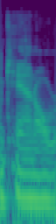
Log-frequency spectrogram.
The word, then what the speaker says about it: Cannell: So, I mean, wherever you're hanging out, we're trying to bring you content natively there, whether it's TikTok, Facebook, Instagram, Sean Cannell, rhymes with YouTube channel.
